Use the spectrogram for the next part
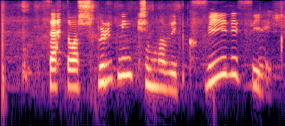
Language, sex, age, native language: Icelandic, female, 13, Icelandic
